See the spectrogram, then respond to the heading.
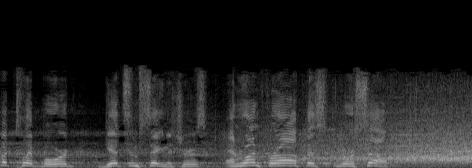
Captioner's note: cheers and applause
